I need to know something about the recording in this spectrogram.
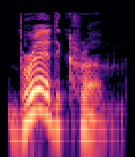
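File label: "breadcrumb", British English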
